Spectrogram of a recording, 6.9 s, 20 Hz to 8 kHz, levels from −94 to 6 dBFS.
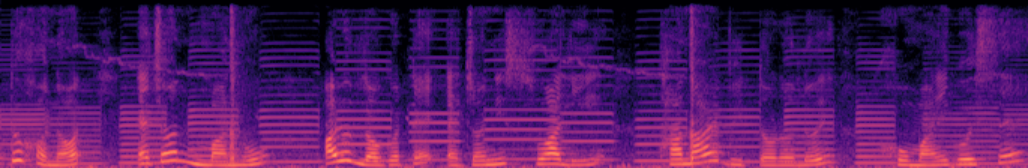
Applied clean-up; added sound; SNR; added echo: none; Wind instrument, woodwind instrument + Fireworks; 12 dB; none.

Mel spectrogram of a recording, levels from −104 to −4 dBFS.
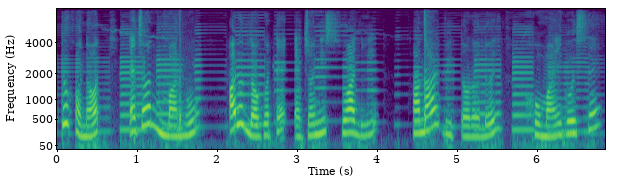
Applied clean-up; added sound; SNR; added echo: neural mask model RNNoise.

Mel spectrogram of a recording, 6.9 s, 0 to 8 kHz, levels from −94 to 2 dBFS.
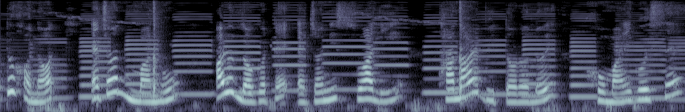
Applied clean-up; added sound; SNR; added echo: classical method log-MMSE.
